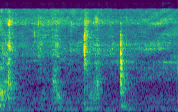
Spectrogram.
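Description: A sweet chana dal filling being stirred in a pan as it thickens, with soft irregular scraping strokes and a light sizzle, fairly quiet and without speech.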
